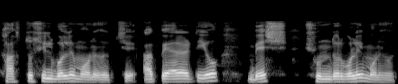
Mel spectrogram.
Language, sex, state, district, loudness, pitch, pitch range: Bengali, male, West Bengal, Jalpaiguri, -15 LUFS, 130 Hz, 125-140 Hz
